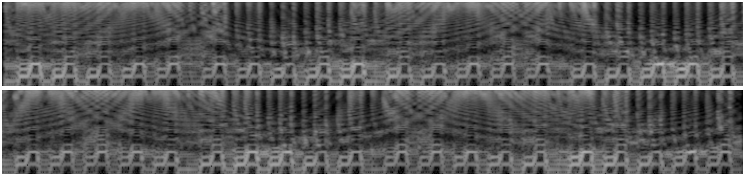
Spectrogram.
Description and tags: The bass for one of my other files. Raw, with no reverb.
arp, trance, bass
